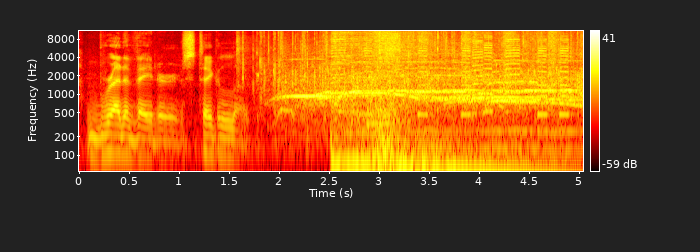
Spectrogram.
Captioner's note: audience cheers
